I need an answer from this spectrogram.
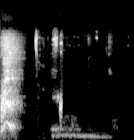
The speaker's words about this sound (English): Shut up, dog!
